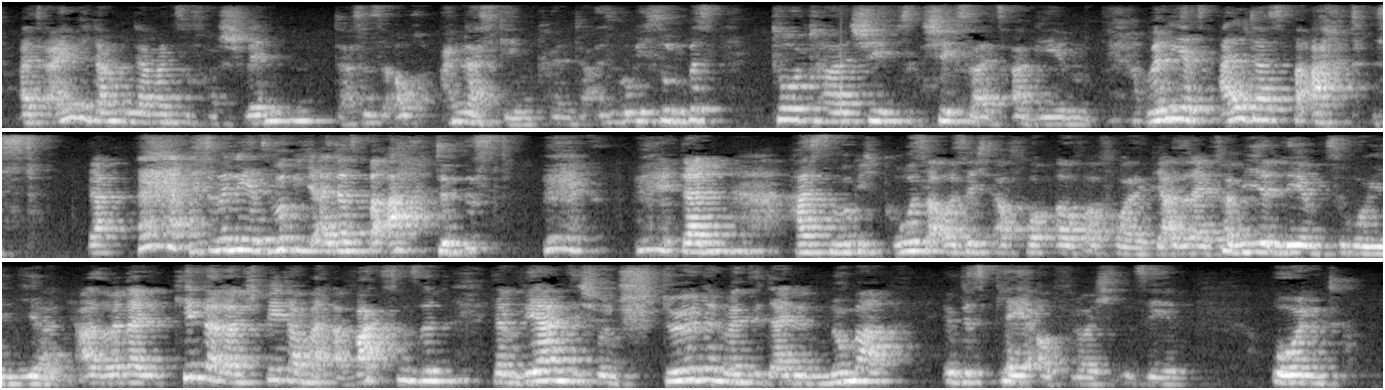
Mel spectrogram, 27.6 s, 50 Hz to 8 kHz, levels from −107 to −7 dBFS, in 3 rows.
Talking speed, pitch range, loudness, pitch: 155 wpm, 180-230 Hz, -20 LUFS, 205 Hz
